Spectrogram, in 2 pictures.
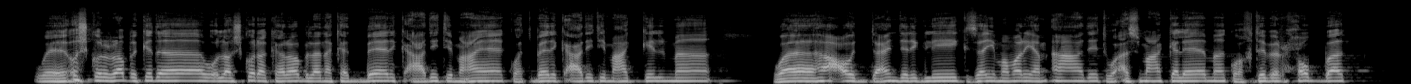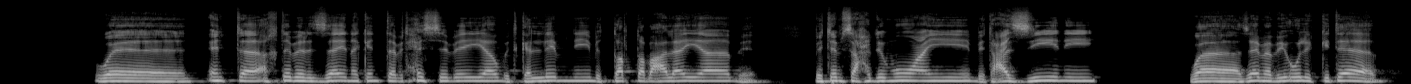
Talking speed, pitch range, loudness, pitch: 90 wpm, 145-165 Hz, -24 LUFS, 155 Hz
